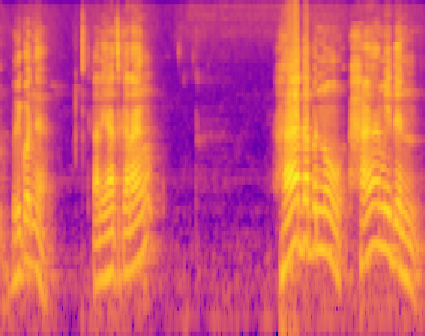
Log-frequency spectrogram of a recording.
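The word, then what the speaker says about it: ابن: Hadza bnu Hamidin, bacanya seperti itu ya. Karena hamzah di sini hamzah apa? Hamzah di sini adalah hamzatul wasl. Hamzatul wasl itu barakallahu fikum, kalau dia terletak di awal kata, dia dibaca ibnun, ibnu Hamidin.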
